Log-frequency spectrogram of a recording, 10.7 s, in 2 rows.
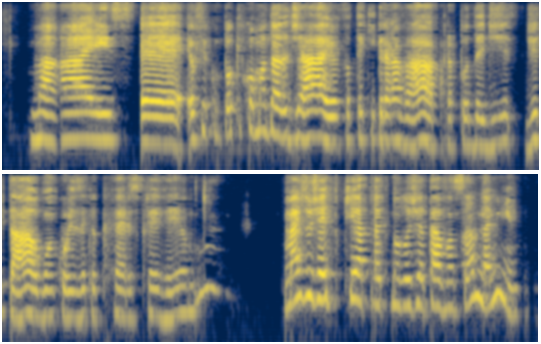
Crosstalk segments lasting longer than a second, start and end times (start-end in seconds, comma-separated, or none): none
